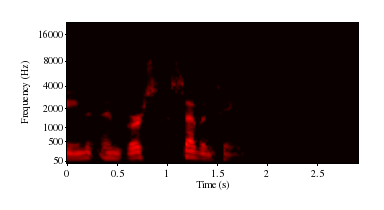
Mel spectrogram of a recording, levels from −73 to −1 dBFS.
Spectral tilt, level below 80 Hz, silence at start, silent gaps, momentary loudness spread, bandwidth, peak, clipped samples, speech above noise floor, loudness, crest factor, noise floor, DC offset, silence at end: -4 dB/octave; under -90 dBFS; 0 s; none; 14 LU; 16 kHz; -32 dBFS; under 0.1%; 33 dB; -52 LUFS; 24 dB; -87 dBFS; under 0.1%; 1.15 s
